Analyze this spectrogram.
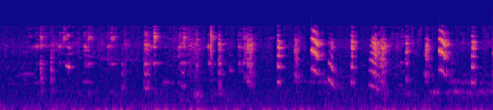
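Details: Alexandrine parakeets, called Pahari or Kashmiri parrot, kept by a bird keeper during mating; a rapid jumble of short harsh chirps and squeaks with occasional louder screechy notes, indoors.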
